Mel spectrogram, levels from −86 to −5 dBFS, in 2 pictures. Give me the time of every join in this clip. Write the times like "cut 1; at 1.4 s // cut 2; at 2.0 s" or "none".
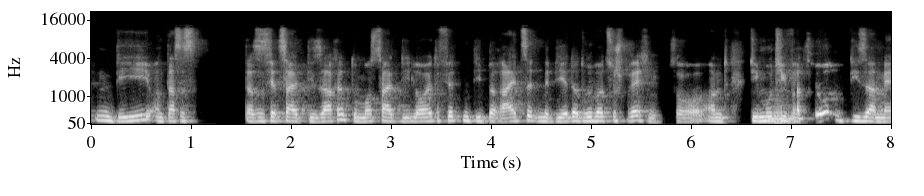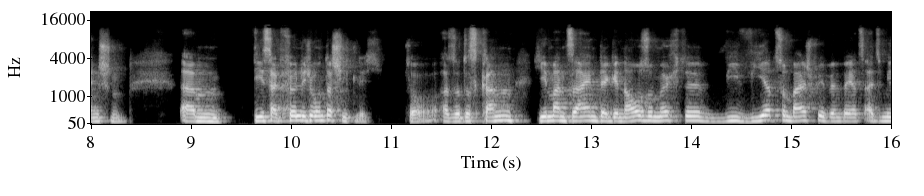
none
